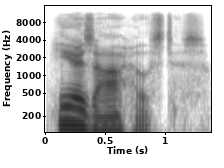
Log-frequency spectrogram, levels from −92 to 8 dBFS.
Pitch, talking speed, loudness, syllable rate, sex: 105 Hz, 130 wpm, -17 LUFS, 3.9 syllables/s, male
